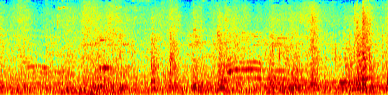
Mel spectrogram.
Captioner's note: checkout beeping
